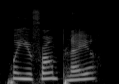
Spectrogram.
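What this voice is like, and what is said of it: Southern accent, imitates another person's voice. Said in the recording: “My impression of Ralphie May doing a bit ... He's more like a Southern”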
